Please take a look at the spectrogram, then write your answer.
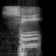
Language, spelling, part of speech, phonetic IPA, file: Italian, sì, adverb, [si], It-sì.ogg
